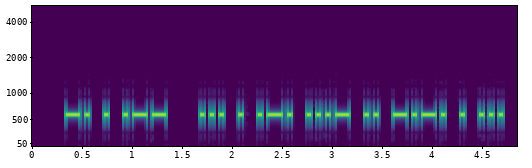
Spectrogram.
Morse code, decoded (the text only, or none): NEW SERVICES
